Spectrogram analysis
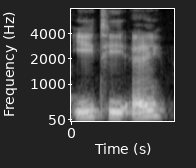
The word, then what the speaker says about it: eta: The symbol here is eta, E-T-A. You pronounce it's kind of like theta, but eta.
